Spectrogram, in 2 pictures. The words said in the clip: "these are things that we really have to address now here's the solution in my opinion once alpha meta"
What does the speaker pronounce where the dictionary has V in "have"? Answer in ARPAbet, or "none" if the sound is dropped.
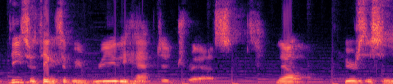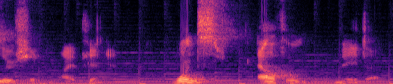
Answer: F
